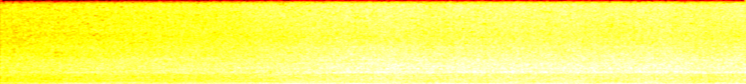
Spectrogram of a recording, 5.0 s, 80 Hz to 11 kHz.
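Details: BMW E46 M3 petrol engine running warm: uneven, faltering low drone that stutters almost like a misfire, worse when hot, with lost top-end power; suspected Vanos, actually a faulty throttle position sensor, fixed by replacing it.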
